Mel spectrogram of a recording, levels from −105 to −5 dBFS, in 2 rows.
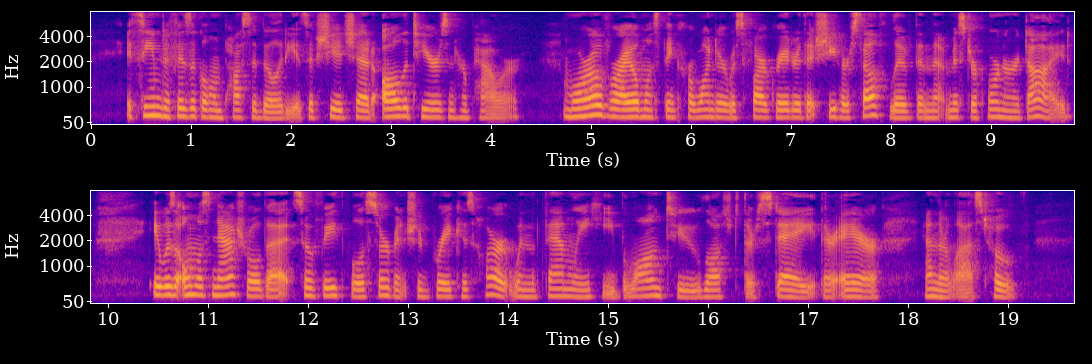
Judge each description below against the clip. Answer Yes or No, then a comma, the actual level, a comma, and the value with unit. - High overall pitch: Yes, high, 195 Hz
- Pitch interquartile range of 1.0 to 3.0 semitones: Yes, narrow, 2.4 semitones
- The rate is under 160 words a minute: No, average, 190 wpm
